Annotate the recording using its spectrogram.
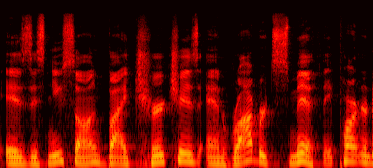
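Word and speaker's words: CHVRCHES: up on deck is this new song by churches and robert smith they partnered up for this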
